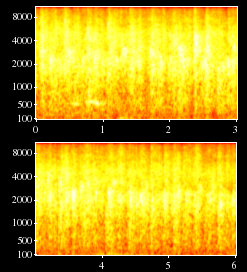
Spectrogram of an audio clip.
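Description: A church congregation applauding during a Sunday morning sermon, a steady wash of many hands clapping together, sustained and even throughout, heard from a moderate distance.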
